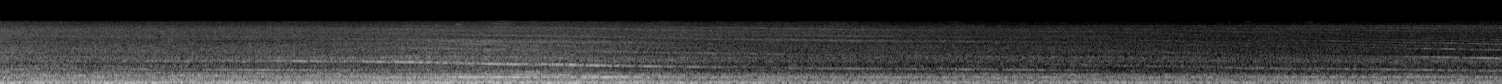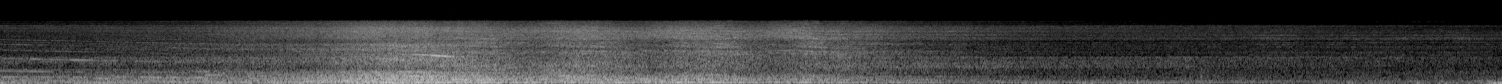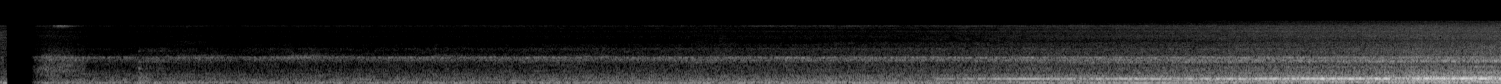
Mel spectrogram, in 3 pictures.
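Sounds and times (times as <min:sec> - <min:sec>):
low train rumble: 0:00.0 - 0:45.0
rush of rail noise: 0:00.0 - 0:45.0.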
